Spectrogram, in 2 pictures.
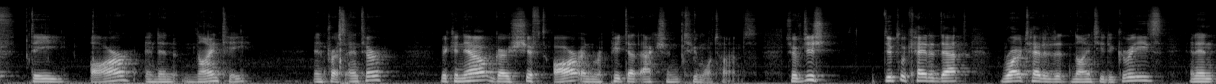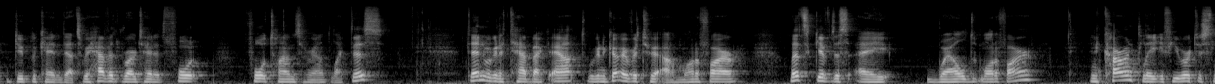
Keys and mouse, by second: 0.2 shift+d, 5.5 shift+r, 6.8 shift+r, 17.2 Tab, 19.0-19.8 middle drag, 19.8-24.3 drag, 23.1 Tab.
